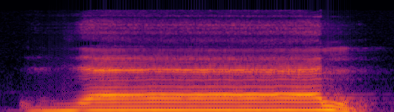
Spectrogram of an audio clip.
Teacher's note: উচ্চারণ করার সময় অবশ্যই 3 আলিফ টেনে পড়তে হবে। দালের মাখরাজ হলো জিহ্বার আগা সামনের উপরের 2 দাঁতের আগার সঙ্গে লাগিয়ে উচ্চারিত হয়।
